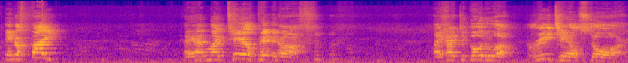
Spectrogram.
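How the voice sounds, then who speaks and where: A man's voice: very high-pitched, slow pace, pauses often, a bit bright, a little hiss or hum. A man doing live stand-up in a werewolf persona, telling crude punchline jokes, working the crowd and laughing at his own gags. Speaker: stand-up comedian. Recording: echoey room heard from a distance.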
